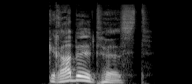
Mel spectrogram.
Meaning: inflection of grabbeln: 1. second-person singular preterite 2. second-person singular subjunctive II
- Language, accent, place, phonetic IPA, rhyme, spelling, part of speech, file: German, Germany, Berlin, [ˈɡʁabl̩təst], -abl̩təst, grabbeltest, verb, De-grabbeltest.ogg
